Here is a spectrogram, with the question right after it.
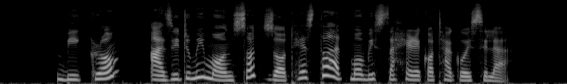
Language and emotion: Assamese, surprised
